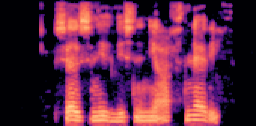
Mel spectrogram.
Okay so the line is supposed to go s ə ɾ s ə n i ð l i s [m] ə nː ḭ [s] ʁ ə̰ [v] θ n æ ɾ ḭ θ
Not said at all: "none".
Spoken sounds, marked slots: n, none, f

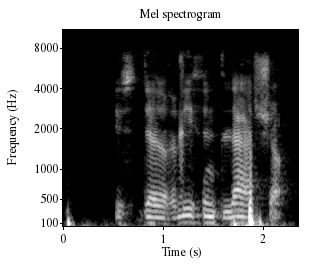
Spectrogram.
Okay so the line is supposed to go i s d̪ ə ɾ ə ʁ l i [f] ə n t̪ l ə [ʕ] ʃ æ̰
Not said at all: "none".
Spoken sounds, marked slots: θ, ʕ

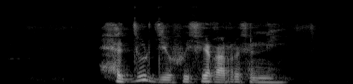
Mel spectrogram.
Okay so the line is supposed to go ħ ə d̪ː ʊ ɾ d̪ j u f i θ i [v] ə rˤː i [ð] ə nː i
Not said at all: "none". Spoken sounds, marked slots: ʁ, θ

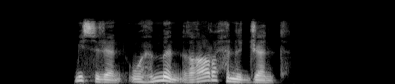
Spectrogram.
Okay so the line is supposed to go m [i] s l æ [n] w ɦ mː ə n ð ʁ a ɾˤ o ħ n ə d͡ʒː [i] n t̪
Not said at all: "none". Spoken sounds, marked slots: i, n, æ

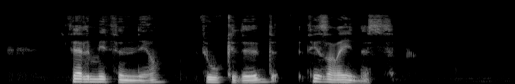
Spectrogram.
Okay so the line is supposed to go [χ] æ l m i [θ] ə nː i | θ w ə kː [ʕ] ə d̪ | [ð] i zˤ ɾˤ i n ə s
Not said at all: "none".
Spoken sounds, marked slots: θ, θ, ð, θ

